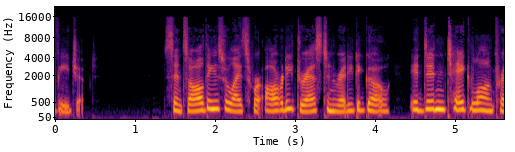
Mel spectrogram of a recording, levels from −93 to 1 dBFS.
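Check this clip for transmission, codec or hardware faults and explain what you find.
Three transmission faults are audible in this speech clip, all from packets lost on the network path.

From 1.19 to 1.35 s there is repeated packet loss (robotic sound). The audio turns choppy with pieces missing because four separate gaps, the longest 24 ms, were each patched by extending the preceding sound. Half of that stretch is filled-in audio.

From 2.77 to 2.81 s, just before "dressed and ready to", a short concealed packet loss produces a brief smear or wobble. About 20 ms never arrived, and the receiver bridged the hole by continuing the last sound.

Within that same moment, from 2.79 to 2.81 s, a lost packet was rebuilt from error correction. The 20 ms sounds rougher and noisier, because the decoder played a low-bitrate backup copy carried in the following packet.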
